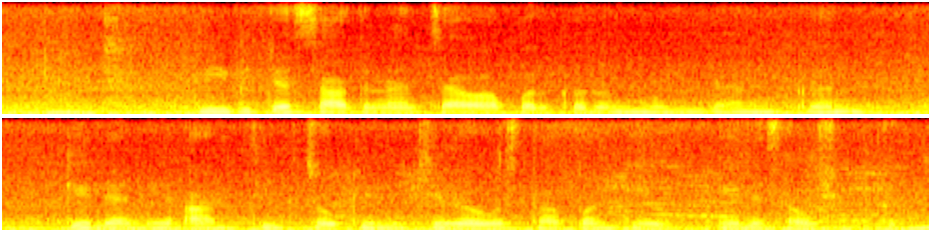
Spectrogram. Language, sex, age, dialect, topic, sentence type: Marathi, male, 18-24, Northern Konkan, banking, statement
